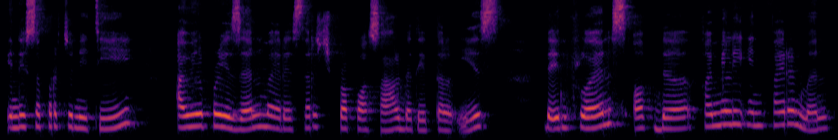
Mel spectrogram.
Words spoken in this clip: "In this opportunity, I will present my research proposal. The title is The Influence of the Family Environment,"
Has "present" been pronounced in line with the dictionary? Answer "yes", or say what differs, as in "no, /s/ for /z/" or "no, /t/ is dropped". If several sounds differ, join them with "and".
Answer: yes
